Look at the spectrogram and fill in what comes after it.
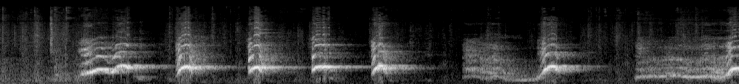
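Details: Dog named Bruce barking at fish in the water hole: rising, whining barks about one per second, some upswept into a yelp, the last few softer with a whimpering tone.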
